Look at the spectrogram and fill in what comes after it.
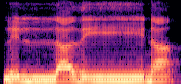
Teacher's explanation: یا ساکن سے پہلے زیر ہے، ایک الف کی مقدار، اس کو لمبا کر کے پڑھیں گے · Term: یا مدہ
